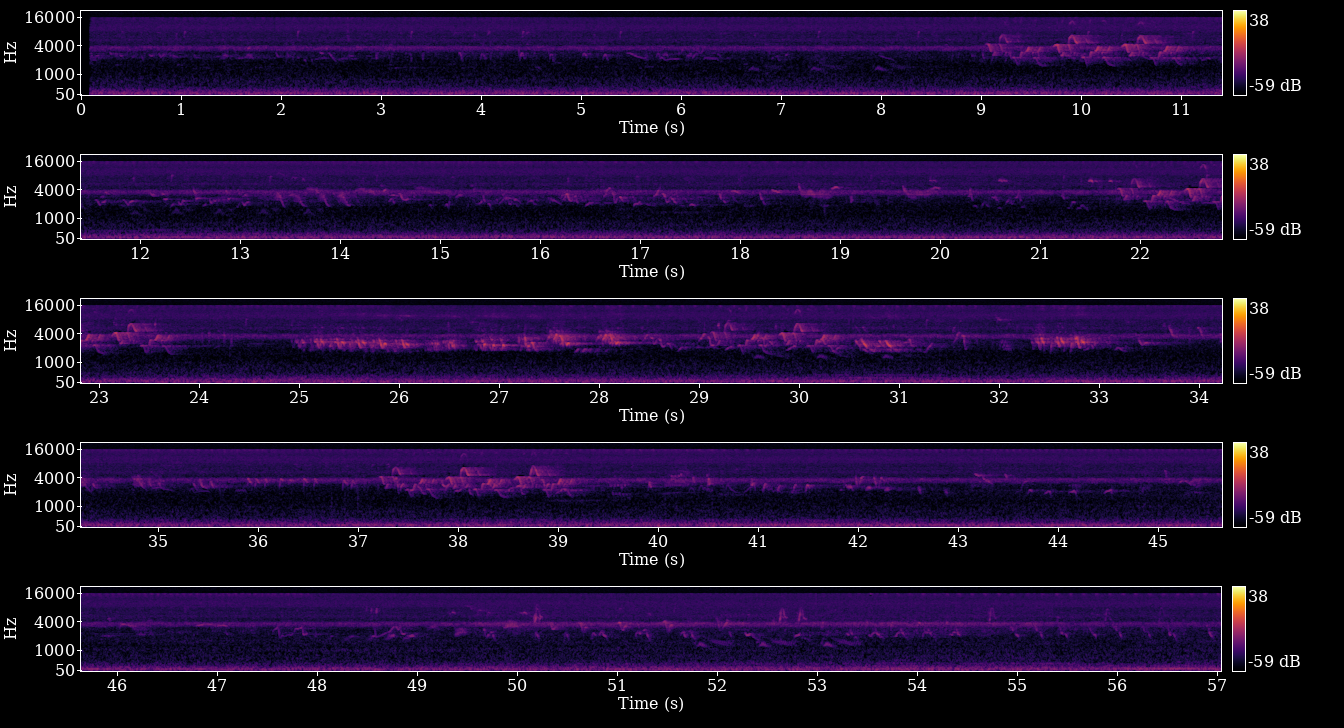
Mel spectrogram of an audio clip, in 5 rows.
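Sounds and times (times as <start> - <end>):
bird chirping: 0.1 - 57.0.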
